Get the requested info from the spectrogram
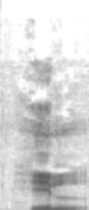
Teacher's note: Maksudnya dibaca jelas tuh maksudnya dibaca izhar itu huruf lamnya dibaca jelas, ada tanda bacanya. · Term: idhar qamariyah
